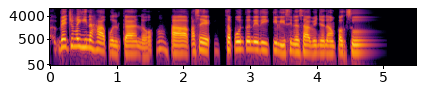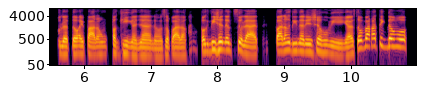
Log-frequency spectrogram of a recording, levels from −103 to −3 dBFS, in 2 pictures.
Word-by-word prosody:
medyo 255 +2 +3
ma 265 - +3
may - - -3
hinahabol 175 - 0
ka 140 -1 +1
ano. 115 -1 -7 0.3
Ah, 145 -1 +5
kasi 170 -1 +1 0.2
sa 195 - +3
punto 200 +1 +1
ni 200 - +4
Ricky 180 -1 -3
Lee 145 +1 -2
sinasabi 155 -4 0
niya 145 0 -2
na 140 - +1
ang - - -26
pagsusulat 150 0 -4 0.7
daw 140 - +4
ay - - -3
parang 130 +1 +1
paghinga 135 -3 -2
niya 120 -1 -1
'no. 110 0 -5
So, - - -1
parang 120 0 +1 0.2
'pag 160 0 +1
'di 195 - +3
siya 200 - +5
nagsulat, 135 -8 +1 0.2
parang 175 +2 +3
di 170 - -3
na 170 - +2
rin 160 - +1
siya 165 0 0
humihinga. 130 -3 -1
So, 225 +1 +1
baka 265 0 +4
tignan 265 -2 +1
mo, 245 -2 +3
150 Hz, 220 wpm, -21 LUFS, 140-190 Hz, 0.7 s, Ah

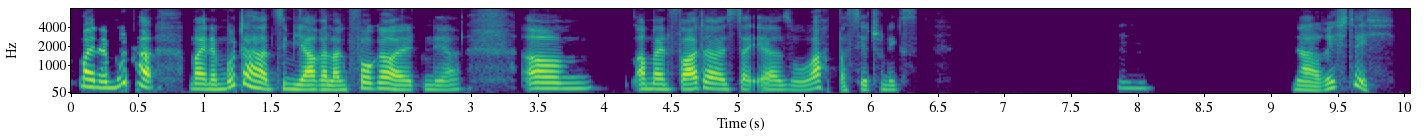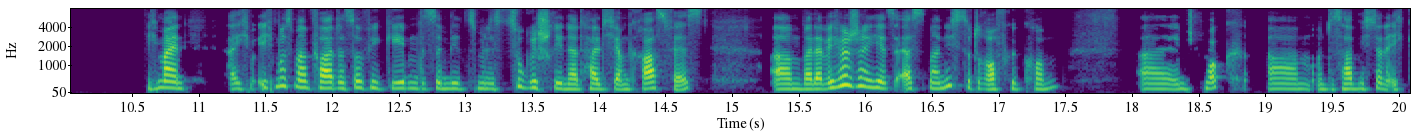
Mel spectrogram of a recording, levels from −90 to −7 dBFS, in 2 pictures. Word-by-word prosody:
Meine 245 -5 +6
Mutter 400 - +4 0.3
meine 180 -2 +4
Mutter 175 - +4
hat's 180 -5 +4
ihm 185 - -3
jahrelang 160 -2 +4
vorgehalten, 165 -5 +2
ja. 155 +1 -5 0.5
Ähm, 200 +1 +2 0.2
aber 180 - 0
mein 180 -1 +2
Vater 180 +2 +5
ist 170 0 -7
da - - 0
eher 160 0 -2
so: 150 -1 -7
„Ach, - - +3
passiert 155 +2 -7
schon 160 - -11
nix." 155 0 -11 1.5
Mhm. 210 -1 -14 1.1
Na, 150 -3 0
richtig. 210 +11 -5 0.6
Ich 185 - -8
meine, 225 -2 +5 0.3
ich 180 -1 -6
ich - - -6
muss 285 0 -2
meinem 235 -2 +2
Vater 210 -2 +4
so 225 +2 +1
viel 220 0 -5
geben, 205 +2 -3
dass 190 -2 -8
er 200 - -1
mir 190 -1 -5
zumindest 190 -1 -6
zugeschrien 220 -7 -1
hat: 175 -1 -2
„Halt 185 -1 +1
dich 175 - -5
am 175 - 0
Gras 195 +4 +3
fest.“ - - -3 0.5
Ähm, 180 0 +1
weil 180 - +3
da 180 - +5
wäre 200 - +1
ich 230 - +1
wahrscheinlich 285 -6 +4
jetzt 210 -3 +1
erst 190 -1 0
mal 195 -1 -1
nicht 295 +3 -2
so 230 - -5
drauf 175 -4 -2
gekommen, 190 +4 -7 0.6
äh, 185 -2 -3
im 180 - -7
Schock. 205 +6 -5 0.2
Ähm, 180 -1 -4
und 175 0 -9
das 170 - -5
hat 185 - +2
mich 180 -1 -7
dann - - -4
echt 165 - -8
185 Hz, 205 wpm, -22 LUFS, 175-205 Hz, 1.5 s, Meine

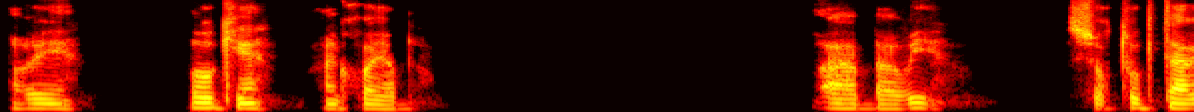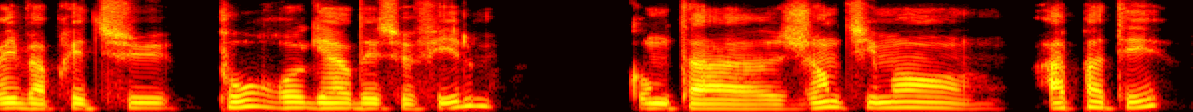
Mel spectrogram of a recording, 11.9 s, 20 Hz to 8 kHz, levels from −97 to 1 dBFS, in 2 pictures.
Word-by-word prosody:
Oui, 125 -1 -1 0.6
OK, 135 -2 +3 0.4
incroyable. 115 -2 -4 2.0
Ah 125 0 +1
bah, 120 0 -4
oui, 135 +2 -3 0.7
surtout 135 - +2
que 120 - -7
tu - - +3
arrives 130 +1 +4
après 125 +1 0
dessus 135 +2 +1 0.2
pour 165 +2 0
regarder 135 -2 +2
ce 125 0 +2
film 150 +11 -3 0.7
qu'on 130 0 -1
t'a 120 -2 +2
gentiment 140 +1 +1 0.4
appâté, 145 +6 +1
130 Hz, 100 wpm, -26 LUFS, 120-140 Hz, 2.0 s, arrives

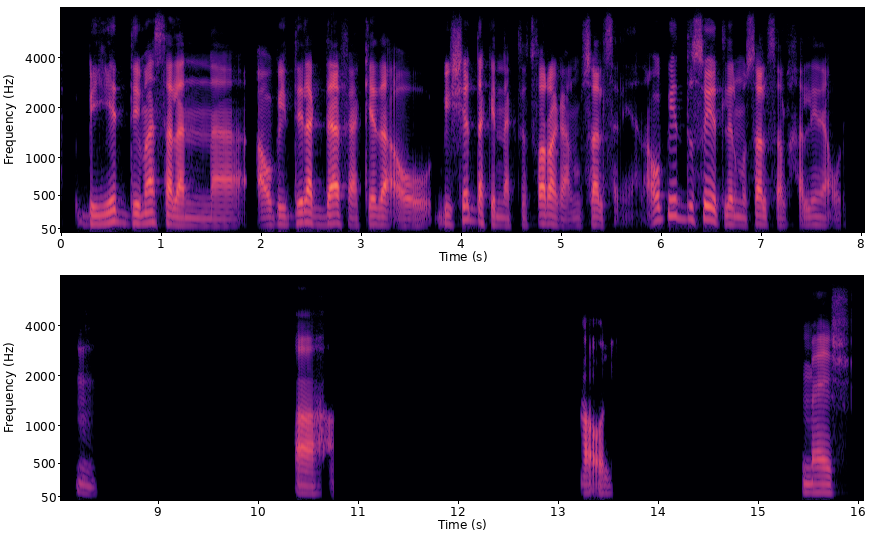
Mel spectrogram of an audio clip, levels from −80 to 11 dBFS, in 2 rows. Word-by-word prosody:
بِيِدّي 125 +1 -1
مثلًا 100 -9 +3
آآ 90 0 -3
أو 100 +1 +1
بِيِدّي 110 +4 -1
لك 140 -2 +7
دافع 120 0 +5
كده، 115 +4 +3
أو 90 0 -3
بيشدك - - 0
إنك - - -4
تتفرج 120 -5 +3
على 85 - -4
المسلسل 100 +2 -2
يعني، - - -18
أو 165 - 0
بِيِدّي 180 -1 -5
صيت 170 -8 +3
للمسلسل 110 0 -1
خلّيني 105 0 -8
أقول، - - -10 0.3
إمم. 95 -4 -17 2.0
أها. - - -2 2.5
هاقولك. - - -3 1.9
ماشي. 110 -1 -5
110 Hz, 95 wpm, -25 LUFS, 100-125 Hz, 2.5 s, لك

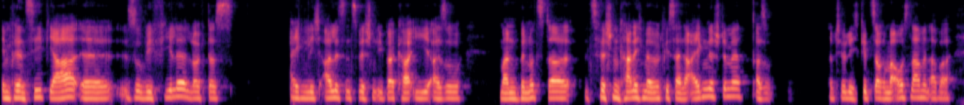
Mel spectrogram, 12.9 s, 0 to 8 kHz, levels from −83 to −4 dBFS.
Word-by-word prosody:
Im 140 -2 0
Prinzip 150 +2 0
ja, 145 +4 +6
äh, 135 -1 0 0.2
so 140 0 -3
wie 135 - +1
viele 160 +6 +2
läuft 140 -2 -3
das 135 -1 -3 0.7
eigentlich 135 -2 -2
alles 145 0 +1
inzwischen 135 0 -4
über 135 +1 +1
KI. 135 +1 +1
Also 135 +1 -2 0.5
man 125 -1 +2
benutzt 140 +3 0
da 140 0 +4 0.2
inzwischen 145 +2 0
gar 140 +2 +4
nicht 145 0 +2
mehr 135 -2 +3
wirklich 135 +1 -2
seine 125 -2 +2
eigene 165 +6 0
Stimme. 175 +1 -1
Also 125 -2 -4 0.7
natürlich 130 -1 -4
gibt's 135 -1 -3
auch 140 -1 +3
immer 130 0 +2
Ausnahmen, 150 -1 0
aber 135 0 -4
135 Hz, 155 wpm, -24 LUFS, 130-145 Hz, 0.7 s, ja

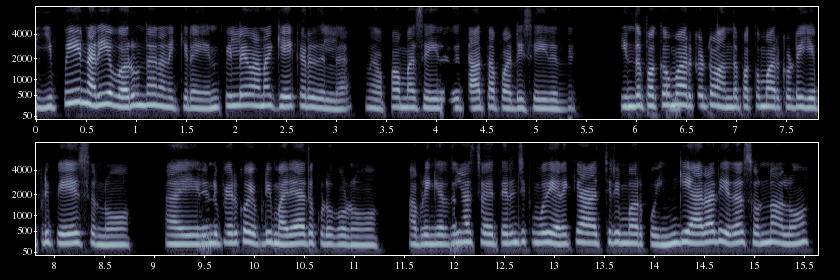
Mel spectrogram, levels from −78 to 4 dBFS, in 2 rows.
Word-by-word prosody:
இப்பயே 300 +10 +3
நிறைய 260 +2 +6
வரும்னு 250 +4 +4
தான் 260 -2 +2
நினைக்கிறேன், 205 -2 -2
என் 200 +3 -1
பிள்ளை 250 +1 +1
ஆனா 250 0 +2
கேட்குறதில்ல, 225 -5 0 0.3
எங்க 205 -2 -6
அப்பா 220 - -5
அம்மா 215 0 -1
செய்றது, 200 -1 -3
தாத்தா 205 +2 +1
பாட்டி 195 -1 -1
செய்றது 190 -1 -3 0.5
இந்த 230 +2 +4
பக்கமா 260 +2 +3
இருக்கட்டும், 245 0 -1
அந்த 220 0 0
பக்கமா 235 +1 0
இருக்கட்டும், 220 0 -2
எப்படி 225 +4 -4
பேசணும், 210 -4 0 0.4
அ - - 0 0.3
2 215 +1 0
பேருக்கும் 225 +2 +1
எப்படி 215 +3 -2
மரியாதை 210 +3 +2
கொடுக்கணும், 185 -2 -2 0.4
அப்படிங்கிறதெல்லாம் 200 +4 -1 0.3
தெரிஞ்சுக்கும்போது, 230 +1 0
எனக்கே 205 +4 -1
ஆச்சரியமா 220 0 -1
இருக்கும், 195 -2 -4
இங்க 220 +4 +1
யாராவது 235 +4 +3
எத 230 +2 +1
சொன்னாலும் 220 -1 0
220 Hz, 150 wpm, -23 LUFS, 200-235 Hz, 0.5 s, நிறைய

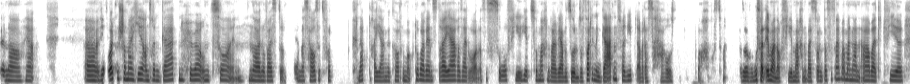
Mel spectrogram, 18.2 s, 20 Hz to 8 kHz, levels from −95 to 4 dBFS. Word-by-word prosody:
Genau, 165 -3 +1
ja. 165 -2 -2 1.0
Äh, 165 -1 +3
wir 185 - +3
wollten 220 +3 +8
schon 210 -2 +2
mal 200 -1 +4
hier 195 +1 +2
unseren 170 -1 -2
Garten 180 +2 -1
höher 180 -2 +2
umzäunen. 170 -2 -4
Ne, 165 -2 +2
du 160 -1 -2
weißt, 155 0 -2
wir - - -4 0.2
haben - - -4
das 160 +1 -6
Haus 160 +2 0
jetzt - - -9
vor 165 - -5 0.4
knapp 170 +2 -5
3 - - -4
Jahren 150 0 -3
gekauft, 160 +1 -6
im - - -3
Oktober 185 +3 -1
werden's 165 -1 -2
3 165 0 +3
Jahre 170 0 +2
sein. 155 -1 -2
Boah, - - -3
das - - -9
ist - - -6
so 165 +1 -2
viel 90 - -4
hier 165 - -3
zu 165 - -4
machen, 170 -1 -4
weil 145 -2 +1
wir 145 - +4
haben 140 - +3
uns 145 - -6
so 145 -3 +4
sofort 145 +9 +2
in 195 - -2
den 155 -4 0
Garten 205 +8 +5
verliebt, 170 -1 -4
aber 130 - -1
das 130 0 -8
Haus, 130 - -4 0.5
boah, - - -10
musste - - -18
man - - -12 0.2
also 150 +1 +2
man 140 - -5
muss 180 +3 +1
halt - - +9
immer 170 -3 +8
noch 125 +1 +1
viel 145 -1 -3
machen, 140 0 -1
weißt 145 -1 -2
du? - - +1
Und 155 - -6
das 170 +2 -4
ist 195 - -10
einfach 205 0 0
mein 185 -1 0
Mann 170 -3 -1
arbeitet 160 -3 0
viel 160 -2 +1
165 Hz, 240 wpm, -23 LUFS, 150-175 Hz, 1.0 s, halt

